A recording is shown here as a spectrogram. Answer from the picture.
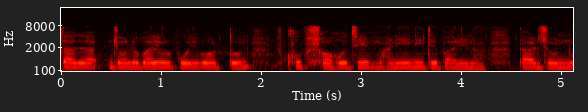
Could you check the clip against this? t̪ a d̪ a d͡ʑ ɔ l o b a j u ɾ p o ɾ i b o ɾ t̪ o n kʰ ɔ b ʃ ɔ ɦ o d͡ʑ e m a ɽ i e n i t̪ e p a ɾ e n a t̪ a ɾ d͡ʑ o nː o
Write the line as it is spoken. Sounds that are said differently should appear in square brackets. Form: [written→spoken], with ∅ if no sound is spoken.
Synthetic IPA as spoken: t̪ a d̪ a d͡ʑ ɔ l o b a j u ɾ p o ɾ i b o ɾ t̪ o n kʰ [ɔ→u] b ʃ ɔ ɦ o d͡ʑ e m a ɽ i e n i t̪ e p a ɾ e n a t̪ a ɾ d͡ʑ o nː o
